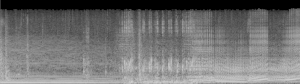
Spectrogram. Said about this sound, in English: You never heard a prettier engine, man. It's a wreck. Just a little dirt and rust, that's all. Purrs like a kitten.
